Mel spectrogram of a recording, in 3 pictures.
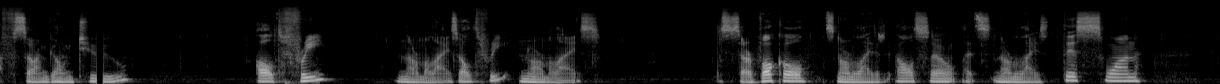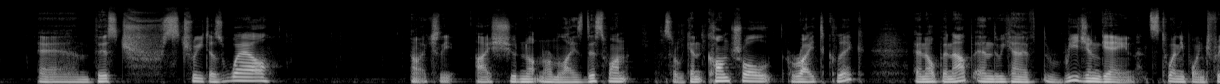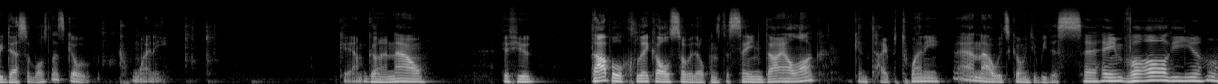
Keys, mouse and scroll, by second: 1.2 click, 1.9 click, 2.1 click, 2.9 alt+3, 3.9 click, 4.4 click, 4.7 alt+3, 5.4 click, 5.7-6.8 drag, 7.3 alt+3, 8.0 click, 8.6-9.0 scroll down 1, 9.5-11.4 ctrl+drag, 10.0 alt+3, 12.0 ctrl+click, 12.8 alt+3, 13.8 click, 14.0 ctrl+scroll down 1, 14.8 ctrl+scroll up 1, 15.6 click, 16.3 click, 18.5 click, 19.0 ctrl+z, 22.2-24.6 drag, 25.0-26.4 drag, 25.6 BackSpace, 25.7 BackSpace, 25.9 0, 26.6 Return, 27.6 click, 28.2 click, 29.9 click, 30.0 click, 31.4 click, 32.0-32.5 typing, 33.4 click, 33.8 click, 34.1 click.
